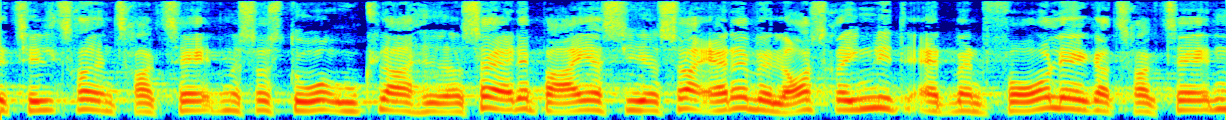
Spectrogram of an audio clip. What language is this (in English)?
Danish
